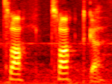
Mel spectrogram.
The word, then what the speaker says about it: Tlachtga: Chlok, yeah. – Yeah, Tlachtga. – It's, it's like a, you pronounce the first, but you have to do a. – Gotta do a little almost skip. like a click.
